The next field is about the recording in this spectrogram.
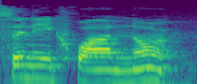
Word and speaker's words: sine qua non: It's pronounced sine qua non. It looks like non, but we pronounce non. So it's sine qua non. – Latin. 这个黑板上所写的这个字呢是拉丁文哈。 – We say crucial, something that is crucial or necessary. – 好，第一行的这个拉丁文哈，sine qua non，它其实就是说非做不可的，好，就是非常必要，一定要做的。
